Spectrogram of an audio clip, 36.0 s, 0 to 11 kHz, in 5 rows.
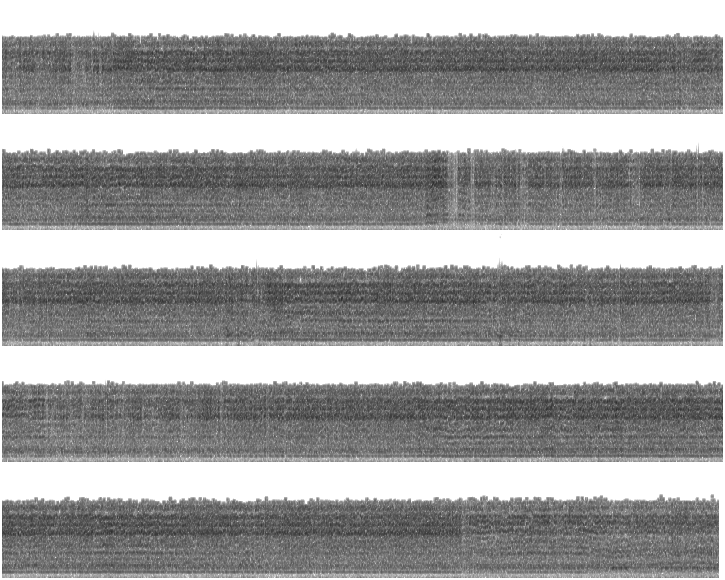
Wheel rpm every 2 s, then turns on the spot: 160, 160, 160, 160, 160, 170, 170, 160, 160, 160, 160, 160, 160, 160, 160, 160, 160, 160.
none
